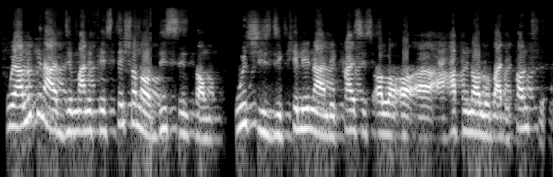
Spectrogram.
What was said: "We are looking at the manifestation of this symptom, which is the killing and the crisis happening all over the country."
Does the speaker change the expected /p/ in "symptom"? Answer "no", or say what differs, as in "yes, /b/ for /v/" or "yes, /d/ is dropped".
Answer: yes, /p/ is dropped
